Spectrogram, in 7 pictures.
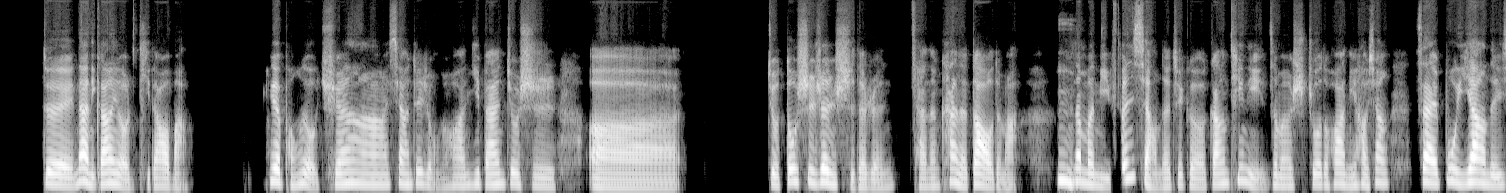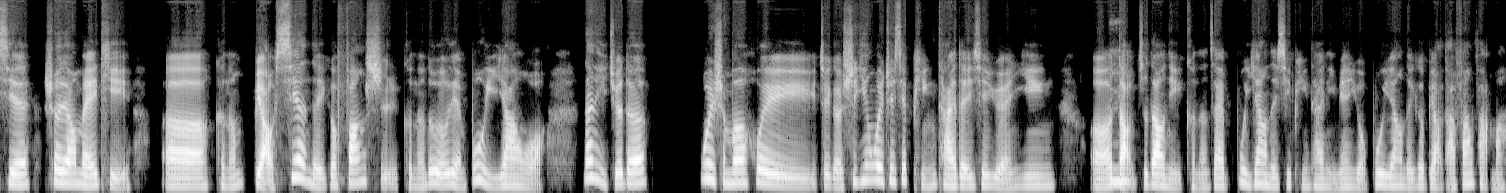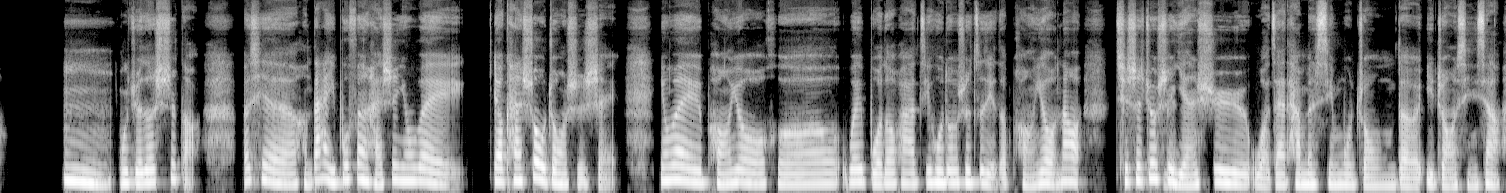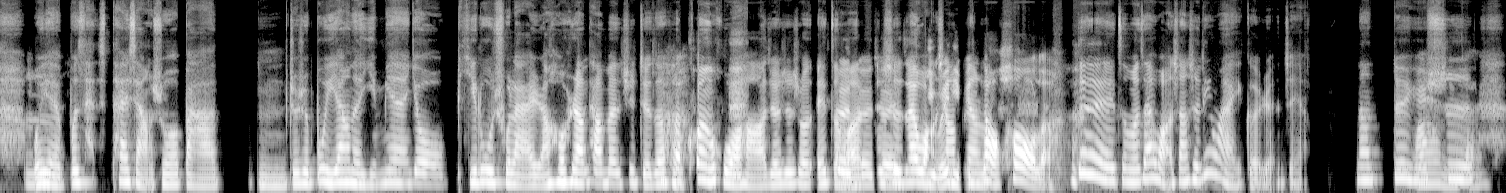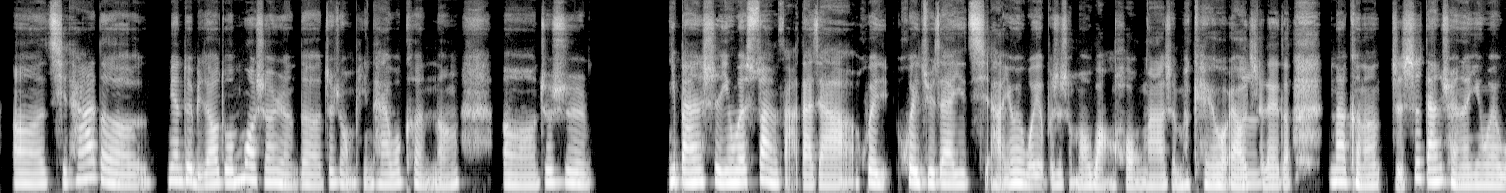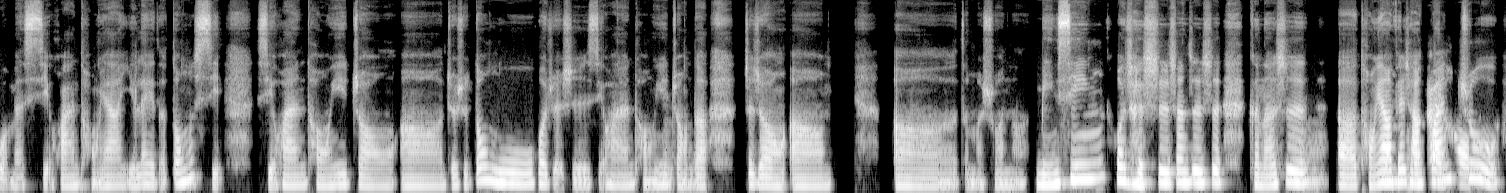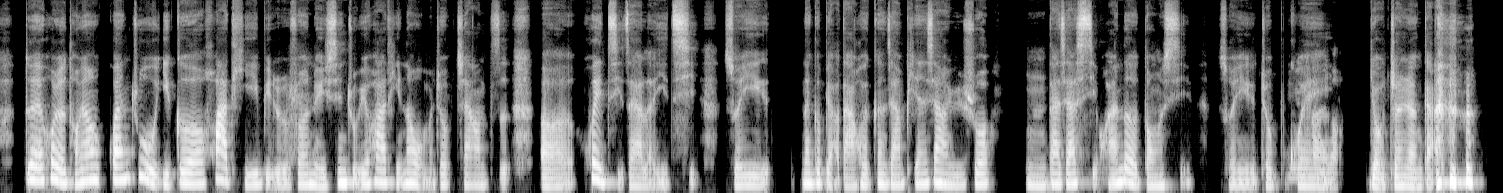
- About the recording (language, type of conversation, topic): Chinese, podcast, 社交媒体怎样改变你的表达？
- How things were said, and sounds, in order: other background noise; "些" said as "系"; laughing while speaking: "然后"; chuckle; chuckle; laughing while speaking: "或者"; "更加" said as "更将"; chuckle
